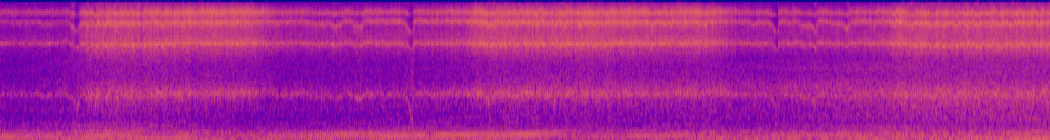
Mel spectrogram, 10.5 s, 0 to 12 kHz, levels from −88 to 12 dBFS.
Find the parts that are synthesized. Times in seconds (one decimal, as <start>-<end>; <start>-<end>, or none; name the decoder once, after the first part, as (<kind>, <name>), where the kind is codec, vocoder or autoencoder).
none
